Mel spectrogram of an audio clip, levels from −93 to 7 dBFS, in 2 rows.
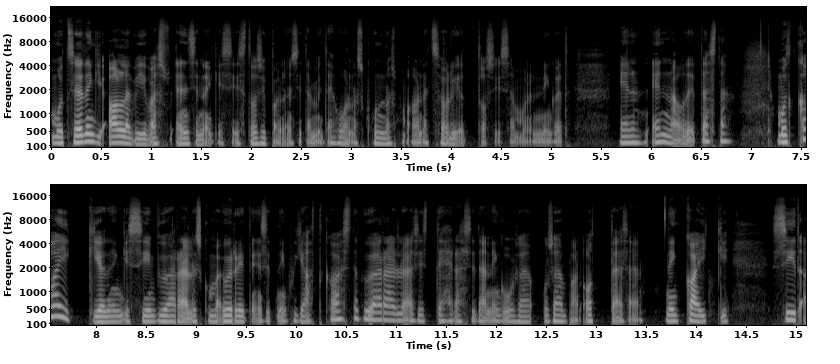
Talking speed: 200 wpm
